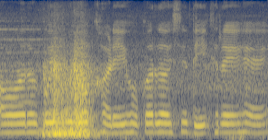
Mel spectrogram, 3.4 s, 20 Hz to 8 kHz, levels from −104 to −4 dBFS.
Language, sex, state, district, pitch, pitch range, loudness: Hindi, female, Maharashtra, Gondia, 190 Hz, 185-195 Hz, -17 LUFS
